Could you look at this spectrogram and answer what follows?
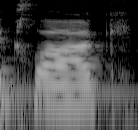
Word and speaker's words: Cloq: We work well together, and get on our Facebook, Around the Clock Event Services, and that's spelled CLOQ.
